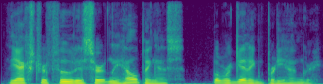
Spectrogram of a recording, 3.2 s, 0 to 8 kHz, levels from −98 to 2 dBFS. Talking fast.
Yes: fast, 240 wpm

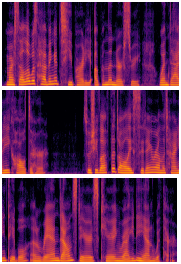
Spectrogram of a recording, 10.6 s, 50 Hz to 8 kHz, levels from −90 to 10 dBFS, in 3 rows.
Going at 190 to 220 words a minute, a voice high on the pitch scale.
Yes: average, 195 wpm; high, 205 Hz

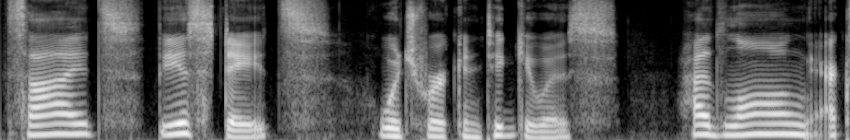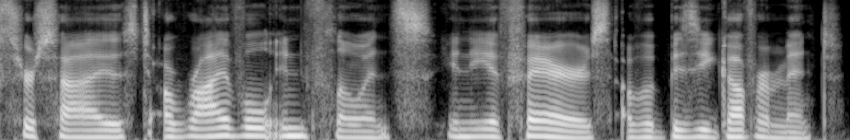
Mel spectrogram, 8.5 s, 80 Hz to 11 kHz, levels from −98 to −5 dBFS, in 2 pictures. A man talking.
No: female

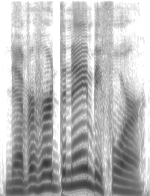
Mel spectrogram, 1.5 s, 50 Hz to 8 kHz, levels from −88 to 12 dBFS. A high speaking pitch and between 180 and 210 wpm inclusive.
No: medium, 160 Hz; average, 200 wpm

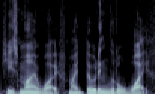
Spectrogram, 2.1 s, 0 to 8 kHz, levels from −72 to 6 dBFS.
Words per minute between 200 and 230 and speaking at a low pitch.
Yes: fast, 205 wpm; low, 120 Hz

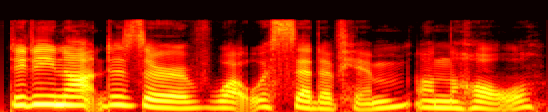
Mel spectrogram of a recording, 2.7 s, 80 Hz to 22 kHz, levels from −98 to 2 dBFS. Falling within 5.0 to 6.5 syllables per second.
Yes: 5.8 syllables/s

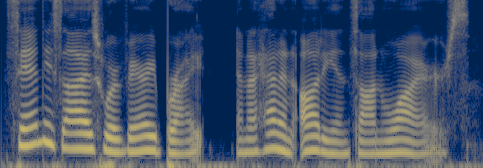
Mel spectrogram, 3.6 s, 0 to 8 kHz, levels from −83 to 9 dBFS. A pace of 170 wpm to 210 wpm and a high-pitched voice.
Yes: average, 200 wpm; high, 210 Hz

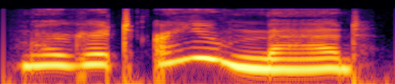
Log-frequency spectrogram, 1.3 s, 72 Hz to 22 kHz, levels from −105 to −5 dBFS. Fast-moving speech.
No: average, 180 wpm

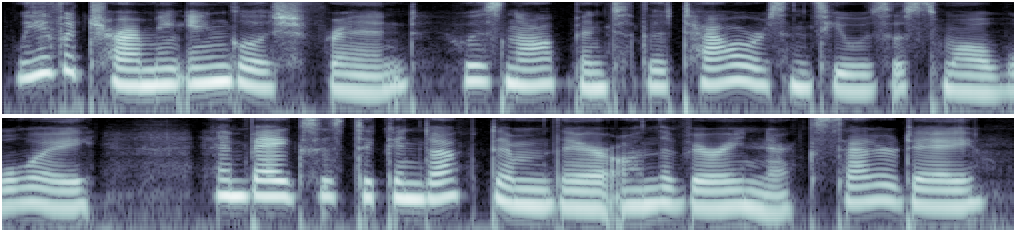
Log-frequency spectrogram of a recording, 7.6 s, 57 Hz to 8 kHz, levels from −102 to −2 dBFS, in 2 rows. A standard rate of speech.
No: fast, 245 wpm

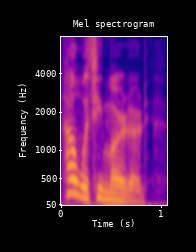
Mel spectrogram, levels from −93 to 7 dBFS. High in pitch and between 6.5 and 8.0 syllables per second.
No: medium, 150 Hz; 7.6 syllables/s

